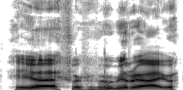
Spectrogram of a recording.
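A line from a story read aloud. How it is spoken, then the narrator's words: Moaning. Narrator (Russian): стонал Уве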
